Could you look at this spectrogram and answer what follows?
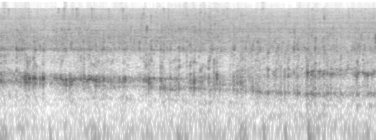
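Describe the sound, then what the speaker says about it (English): Water poured from a branded merch cup for ASMR, a steady splashing trickle for a few seconds, close and alone with no talk. "I like to do a ASMR merch water pour"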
